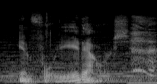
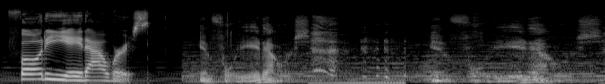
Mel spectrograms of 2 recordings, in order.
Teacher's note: The T sound stands between the two vowels and turns into a flap T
